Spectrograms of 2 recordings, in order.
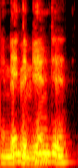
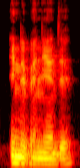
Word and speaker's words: Independiente: Independent. Yeah. To PSV to Liverpool, Liverpool to Barcelona, Barcelona to Atletico back down to. Say it again. Independiente.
